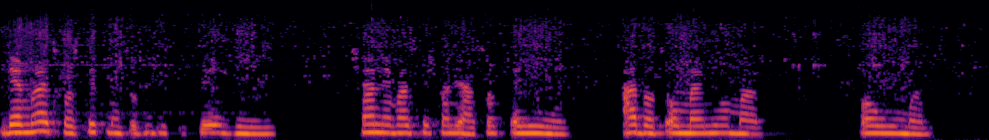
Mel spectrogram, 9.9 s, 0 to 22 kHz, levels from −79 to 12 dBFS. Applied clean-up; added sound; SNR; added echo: classical method spectral subtraction.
